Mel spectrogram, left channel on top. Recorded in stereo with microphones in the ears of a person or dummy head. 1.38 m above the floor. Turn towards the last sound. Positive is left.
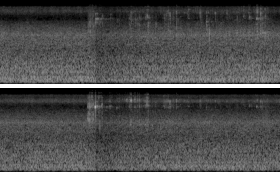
turn(degrees=35)  # may be behind; listen again after turning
